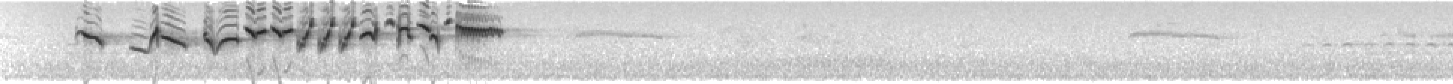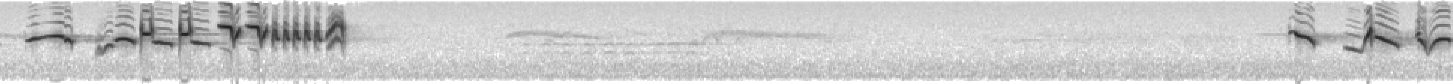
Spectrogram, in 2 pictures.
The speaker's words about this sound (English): Again, there's a lot of variation in the fox sparrow songs. The variations in the fox sparrow songs are associated with the different subspecies of fox sparrows.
